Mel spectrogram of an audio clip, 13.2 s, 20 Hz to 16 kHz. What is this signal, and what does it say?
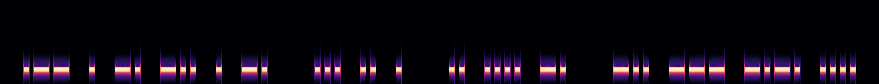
Morse code, heard as a keyed tone, about 16 wpm, 680 Hz. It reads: WENDEN SIE IHN DOCH
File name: Morsekurs / Witze / Witz 04. Juli 2023 70 F80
